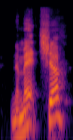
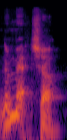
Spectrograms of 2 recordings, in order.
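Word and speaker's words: Nmecha: Felix Nemecha, is how you say that, is another name that was floated by a well-connected German source.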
